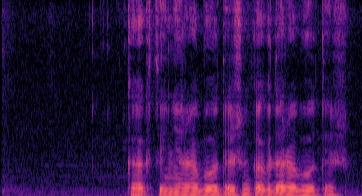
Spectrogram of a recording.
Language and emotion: Russian, neutral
